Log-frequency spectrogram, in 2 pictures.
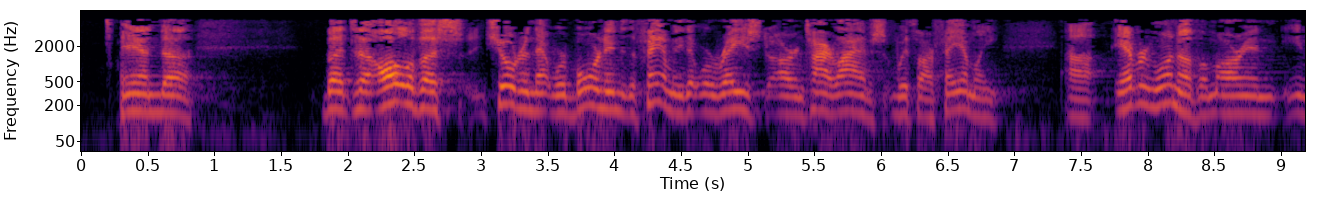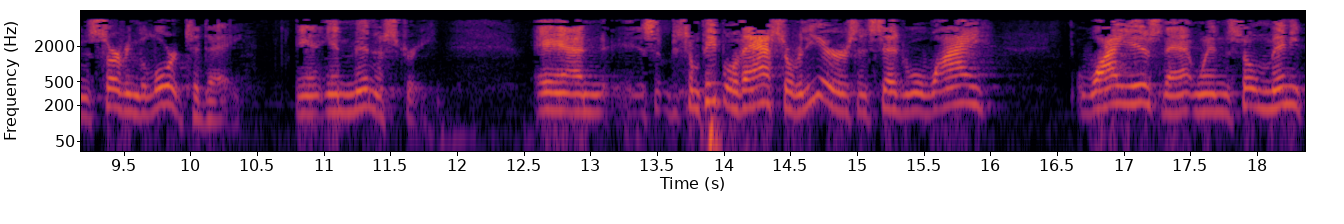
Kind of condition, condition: setting, large echoing room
